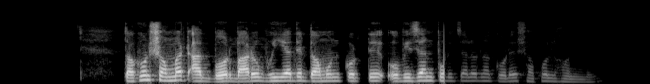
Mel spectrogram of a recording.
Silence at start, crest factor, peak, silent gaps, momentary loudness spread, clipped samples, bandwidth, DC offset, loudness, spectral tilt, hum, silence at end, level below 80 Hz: 1.25 s; 16 dB; -2 dBFS; none; 8 LU; under 0.1%; 7.8 kHz; under 0.1%; -16 LUFS; -5.5 dB/octave; none; 1 s; -62 dBFS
